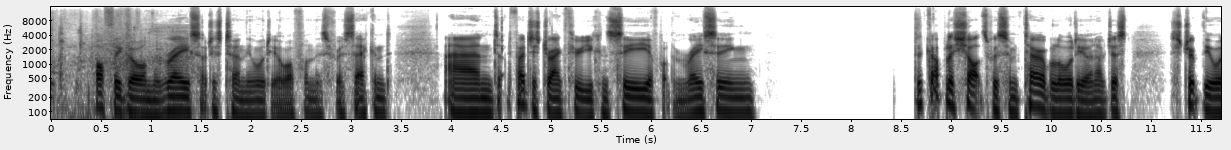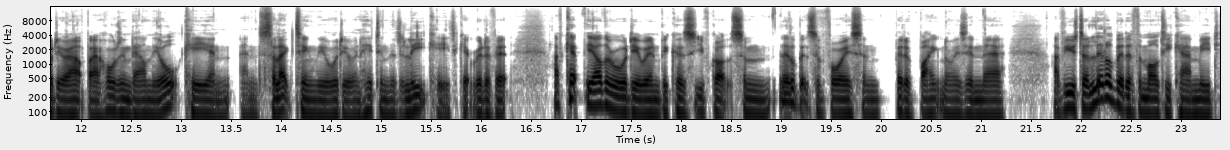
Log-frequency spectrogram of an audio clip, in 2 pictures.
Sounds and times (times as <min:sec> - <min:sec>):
Speech: 0:00.4 - 0:07.1, 0:08.6 - 0:23.3.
